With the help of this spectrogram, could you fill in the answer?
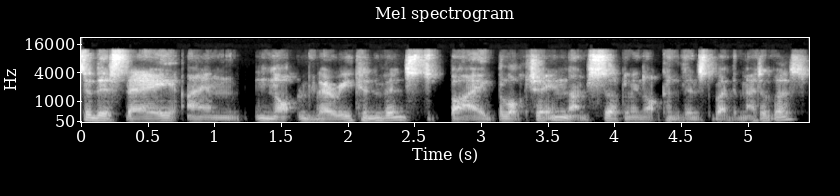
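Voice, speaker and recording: A man in a British accent, with lively intonation and hardly any pauses. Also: fairly low pitch for a man, moderate pace. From England, London. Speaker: journalist and former magazine editor. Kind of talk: guest talk in online webinar.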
